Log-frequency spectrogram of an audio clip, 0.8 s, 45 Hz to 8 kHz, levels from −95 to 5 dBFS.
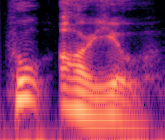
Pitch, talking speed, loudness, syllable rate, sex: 130 Hz, 215 wpm, -17 LUFS, 5.3 syllables/s, male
